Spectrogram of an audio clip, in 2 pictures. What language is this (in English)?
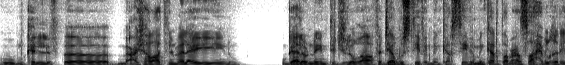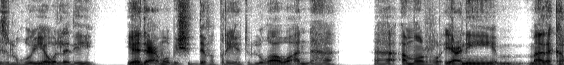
Arabic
